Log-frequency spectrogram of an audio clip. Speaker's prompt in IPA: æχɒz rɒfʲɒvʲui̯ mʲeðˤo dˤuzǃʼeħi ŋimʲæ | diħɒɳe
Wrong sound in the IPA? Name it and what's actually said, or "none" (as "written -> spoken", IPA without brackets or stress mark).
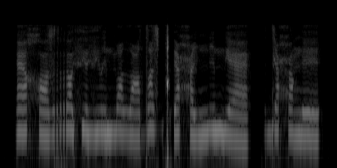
ɳ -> ŋ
